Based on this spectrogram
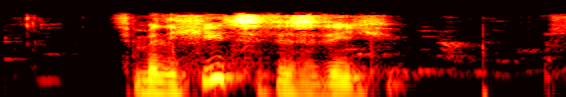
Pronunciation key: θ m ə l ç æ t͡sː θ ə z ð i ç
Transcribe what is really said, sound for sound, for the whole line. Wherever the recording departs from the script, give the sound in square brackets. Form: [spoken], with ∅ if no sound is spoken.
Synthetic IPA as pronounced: θ m ə l ç [i] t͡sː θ ə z ð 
